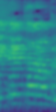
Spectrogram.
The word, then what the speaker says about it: 세타: 읽을 때 세타라고 읽어. 번데기가 아니고 세타라고 읽어.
